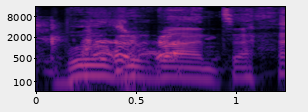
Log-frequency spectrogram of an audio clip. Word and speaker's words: Buju Banton: Banton, I'm sorry if I pronounced that wrong. – Buju Banton.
